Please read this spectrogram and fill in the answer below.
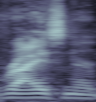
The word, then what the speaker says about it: Risner: And I'm pronouncing it Risner because that's what it's supposed to be.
